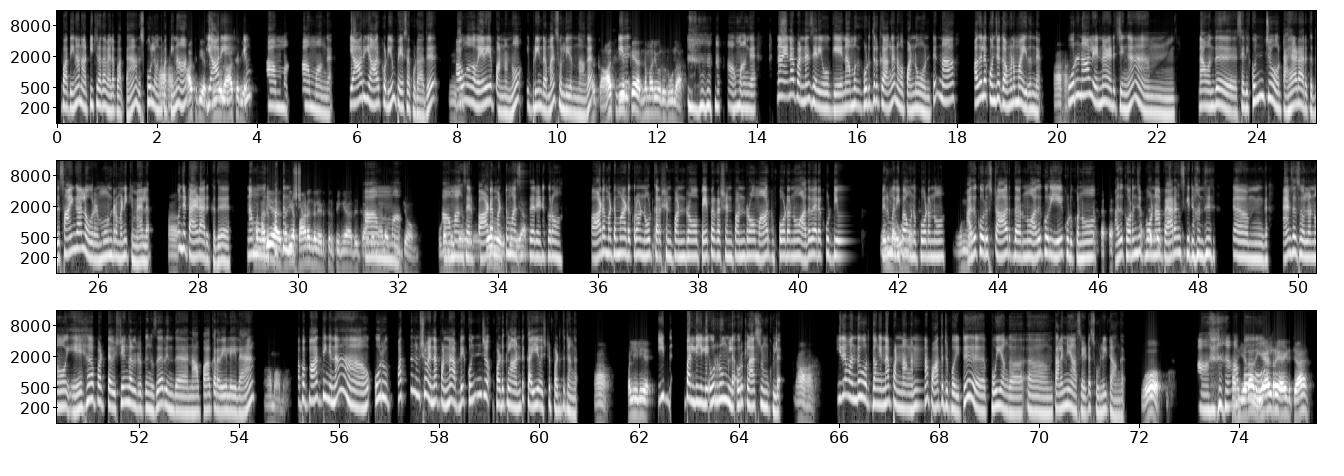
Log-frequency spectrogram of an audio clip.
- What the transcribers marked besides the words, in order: other noise; mechanical hum; distorted speech; tapping; in English: "ரூலா?"; laugh; other background noise; drawn out: "ம்"; drawn out: "ஆம்மா"; in English: "நோட் கரெக்ஷன்"; in English: "பேப்பர் கரெக்ஷன்"; laugh; unintelligible speech; laughing while speaking: "வந்து"; in English: "ஆன்ஸர்"; drawn out: "பாத்தீங்கன்னா"; in English: "கிளாஸ் ரூம்க்குள்ள"; laugh; laughing while speaking: "அது எதாவது"
- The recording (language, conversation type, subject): Tamil, podcast, நீங்கள் அனுபவத்துக்கு முக்கியத்துவம் கொடுப்பீர்களா, அல்லது பாதுகாப்புக்கா முக்கியத்துவம் கொடுப்பீர்களா?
